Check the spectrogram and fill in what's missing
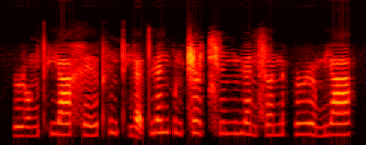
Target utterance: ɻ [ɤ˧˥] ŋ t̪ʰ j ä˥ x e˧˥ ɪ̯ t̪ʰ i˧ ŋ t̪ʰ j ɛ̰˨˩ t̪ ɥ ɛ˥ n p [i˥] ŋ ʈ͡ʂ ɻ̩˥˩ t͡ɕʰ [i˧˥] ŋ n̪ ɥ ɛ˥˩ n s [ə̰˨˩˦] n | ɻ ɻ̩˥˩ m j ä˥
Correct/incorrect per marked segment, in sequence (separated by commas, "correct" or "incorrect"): correct, incorrect, incorrect, incorrect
